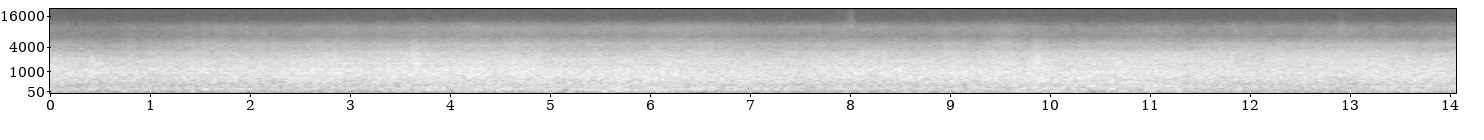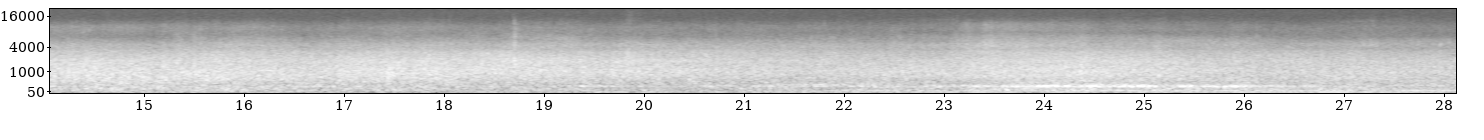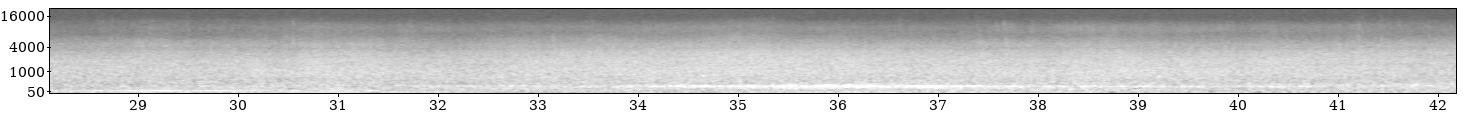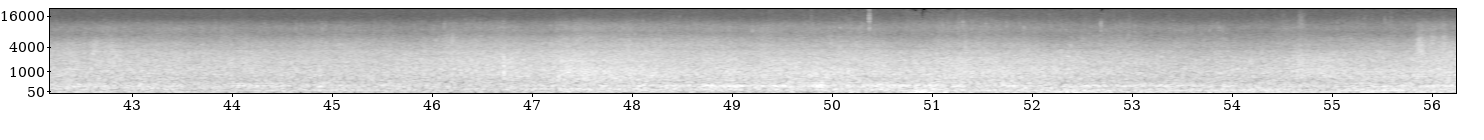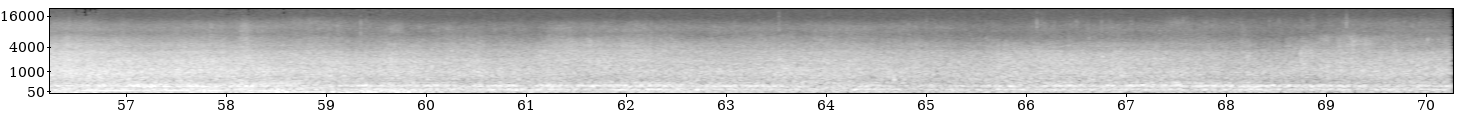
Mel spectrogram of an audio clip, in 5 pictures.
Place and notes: Dabaisha Diving Area, Lüdao Township - At the beach
At the beach, sound of the waves
Zoom H2n MS +XY
30 October 2014, 14:52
